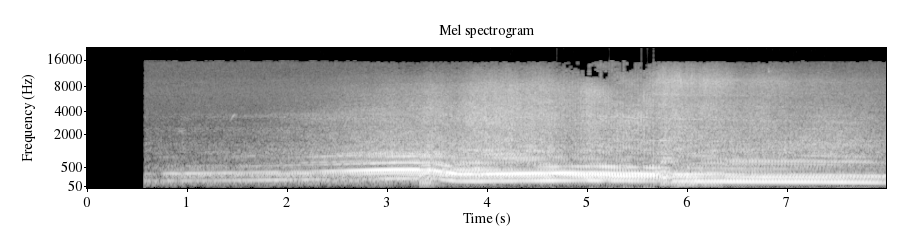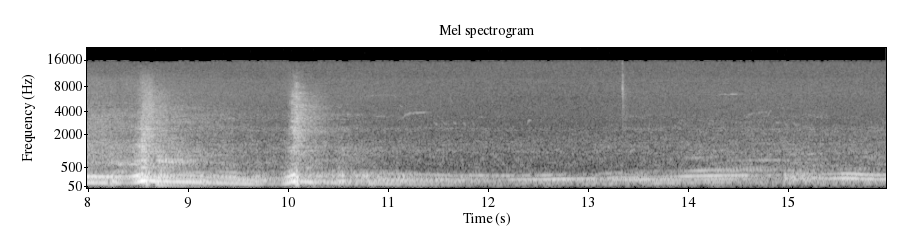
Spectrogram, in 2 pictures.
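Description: Audi R8's V10 engine, breathing through a full titanium exhaust, pulling away hard: the engine note climbs and drops with gear changes, two sharp cracks come out of the exhaust a little past the middle, and then the engine fades as the car moves off.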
